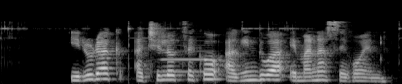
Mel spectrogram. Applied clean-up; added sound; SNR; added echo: none; Wind instrument, woodwind instrument + Coin (dropping) / Dishes, pots, and pans; 17 dB; none.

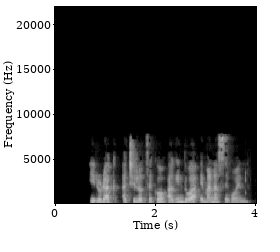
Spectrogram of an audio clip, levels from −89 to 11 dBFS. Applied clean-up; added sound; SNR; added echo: none; none; none; none.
